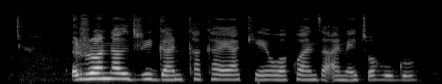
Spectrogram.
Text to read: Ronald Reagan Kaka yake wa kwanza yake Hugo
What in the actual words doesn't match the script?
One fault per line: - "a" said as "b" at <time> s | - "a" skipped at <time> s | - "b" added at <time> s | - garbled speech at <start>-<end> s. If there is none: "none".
- "yake" said as "anaitwa" at 3.3 s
